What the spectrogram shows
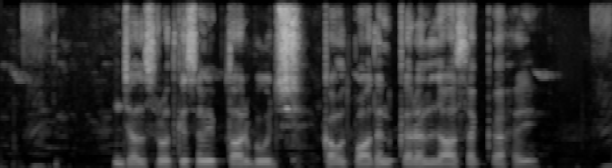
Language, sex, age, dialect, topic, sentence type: Magahi, male, 25-30, Central/Standard, agriculture, statement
